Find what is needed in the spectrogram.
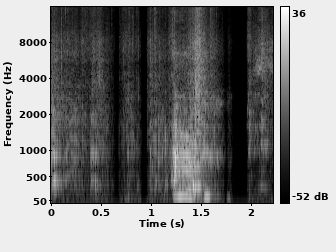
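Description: Clear plastic packaging bag crinkling and rustling as it is handled around a new juicer, with a short vocal sound, like a grunt or hum, a little past a second in.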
